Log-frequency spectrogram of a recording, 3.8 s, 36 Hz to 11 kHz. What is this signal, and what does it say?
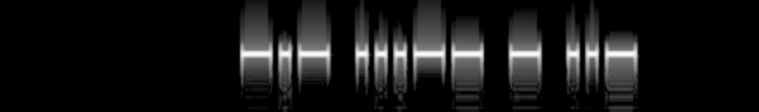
Morse code, heard as a keyed tone, about 25 wpm, 700 Hz. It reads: K3TU
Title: USA Call Signs - 2x Character Spacing - 25wpm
